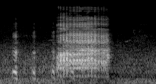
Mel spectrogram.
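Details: A pet macaw sits outdoors on a summer evening while wild birds, including finches, doves, robins and a cardinal, sing their pre-bedtime chorus. It gives two short clipped notes, then one loud, harsh, raspy half-second squawk, an alert at a big crow flying nearby.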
